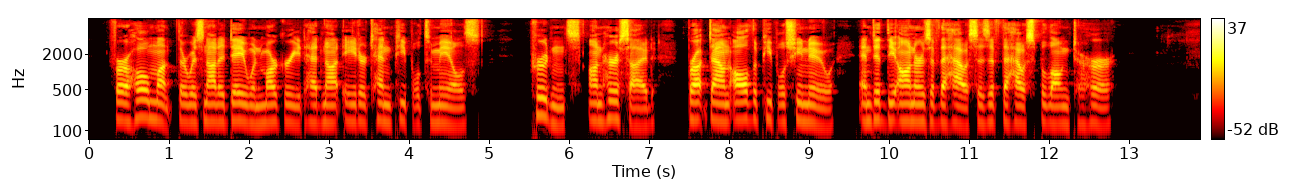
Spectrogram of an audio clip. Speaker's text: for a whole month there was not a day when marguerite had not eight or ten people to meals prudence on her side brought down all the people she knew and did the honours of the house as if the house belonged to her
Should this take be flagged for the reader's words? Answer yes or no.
no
